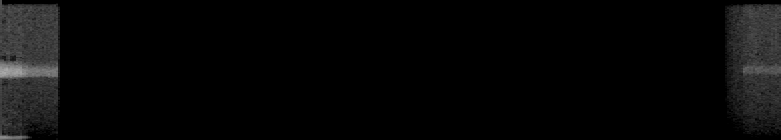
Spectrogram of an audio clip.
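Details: Near silence throughout, with only a brief burst of noise at the start and a faint hiss at the end; no animal voice is heard.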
